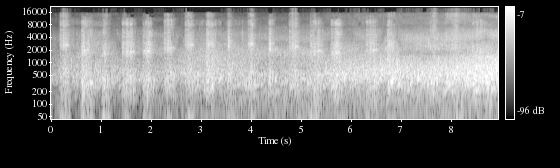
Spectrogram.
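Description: Rapid flowing water in the video game Vintage Story rushes and grows steadily louder beneath a regular series of crisp footstep-like taps that fade as the water swells.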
